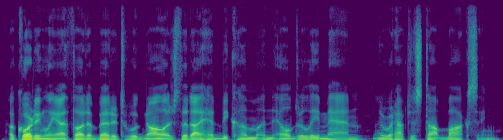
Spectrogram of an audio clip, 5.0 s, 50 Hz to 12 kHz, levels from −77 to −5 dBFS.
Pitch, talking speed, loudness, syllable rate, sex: 100 Hz, 240 wpm, -20 LUFS, 6.8 syllables/s, male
